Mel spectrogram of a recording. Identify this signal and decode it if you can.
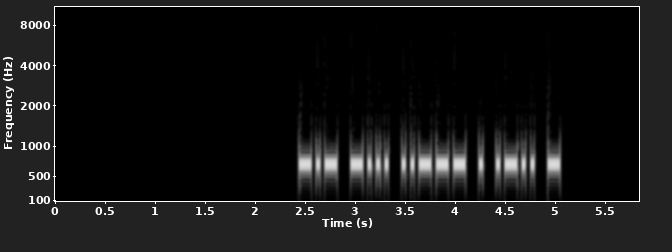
Morse code, heard as a keyed tone, about 27 wpm, 700 Hz. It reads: KB2ELT
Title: USA Call Signs - 6 Characters - Repeated 2x - 28wpm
